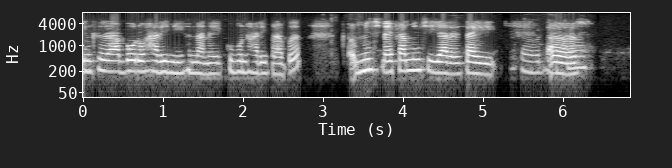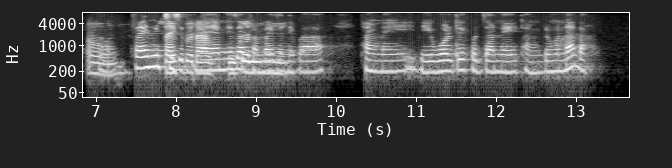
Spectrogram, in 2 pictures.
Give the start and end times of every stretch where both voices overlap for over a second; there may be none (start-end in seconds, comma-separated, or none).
7.8-9.3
